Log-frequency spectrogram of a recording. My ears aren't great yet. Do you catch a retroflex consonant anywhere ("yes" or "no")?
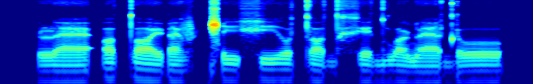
yes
